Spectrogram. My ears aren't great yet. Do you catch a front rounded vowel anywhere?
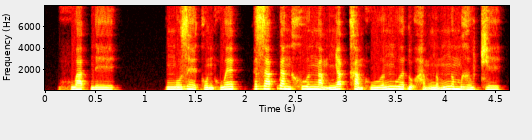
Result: no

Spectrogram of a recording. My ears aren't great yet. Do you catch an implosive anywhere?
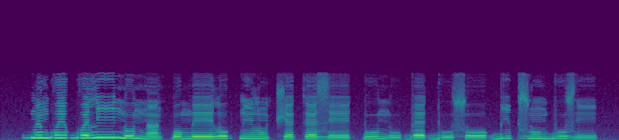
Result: no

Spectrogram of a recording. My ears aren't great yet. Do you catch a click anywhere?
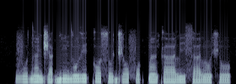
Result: no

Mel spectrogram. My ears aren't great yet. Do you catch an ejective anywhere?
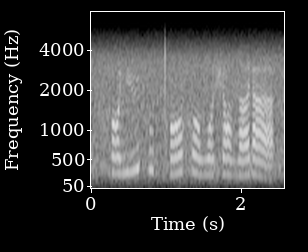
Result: no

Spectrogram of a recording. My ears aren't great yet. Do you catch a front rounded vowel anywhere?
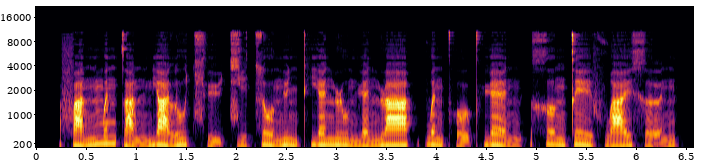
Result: yes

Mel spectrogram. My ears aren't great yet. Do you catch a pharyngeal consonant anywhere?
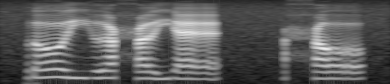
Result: yes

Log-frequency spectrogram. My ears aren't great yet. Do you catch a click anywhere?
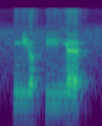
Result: no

